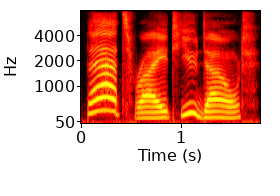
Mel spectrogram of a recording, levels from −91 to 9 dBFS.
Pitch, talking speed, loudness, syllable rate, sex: 205 Hz, 135 wpm, -16 LUFS, 2.6 syllables/s, female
